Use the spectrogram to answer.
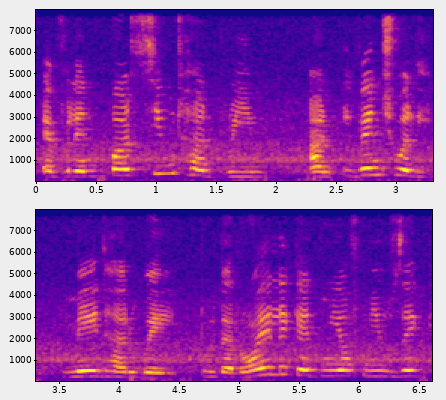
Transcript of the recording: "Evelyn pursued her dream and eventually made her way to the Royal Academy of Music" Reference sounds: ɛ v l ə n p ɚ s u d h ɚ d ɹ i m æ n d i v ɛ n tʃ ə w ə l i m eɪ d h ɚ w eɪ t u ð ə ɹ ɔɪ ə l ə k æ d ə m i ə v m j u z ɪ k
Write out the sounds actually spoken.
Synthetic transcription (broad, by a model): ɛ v l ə n p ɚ s u d h ɚ d ɹ i m æ n d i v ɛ n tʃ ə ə l i m eɪ d h ɚ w eɪ t u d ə ɹ ɔɪ ə l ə k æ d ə m i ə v m j u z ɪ k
